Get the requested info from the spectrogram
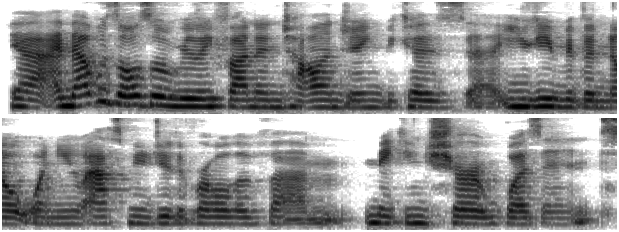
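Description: A woman's voice: medium pitch, steady tone, fast talker, a bit bright. A woman chatting casually as an interview guest, with emphatic repeats and checks for agreement.

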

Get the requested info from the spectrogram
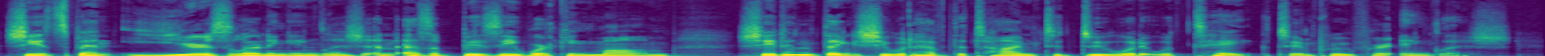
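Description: A woman's voice: low voice, expressive, moderate pace, a little mellow, no room sound, studio quality. A woman hosting a podcast, coaching and interviewing in a conversational style. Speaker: podcast host, business English coach.

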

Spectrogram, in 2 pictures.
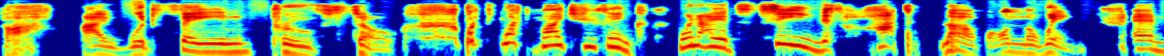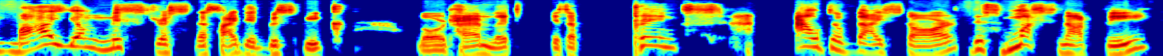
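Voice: mid-range voice, big pitch swings, measured pace, breathy edge, no echo, lo-fi sound. An actor playing a fussy, long-winded old male counsellor in an audio play, theatrical and forever interrupting their own speech. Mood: self-important. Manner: rambling, theatrical, self-interrupting. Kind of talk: Shakespearean stage acting in audio play.

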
